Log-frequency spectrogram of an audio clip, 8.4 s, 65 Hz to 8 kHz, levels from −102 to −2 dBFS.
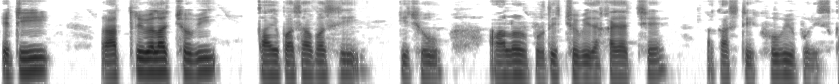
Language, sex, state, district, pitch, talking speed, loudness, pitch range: Bengali, male, West Bengal, Jhargram, 115 Hz, 100 wpm, -27 LUFS, 110-135 Hz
